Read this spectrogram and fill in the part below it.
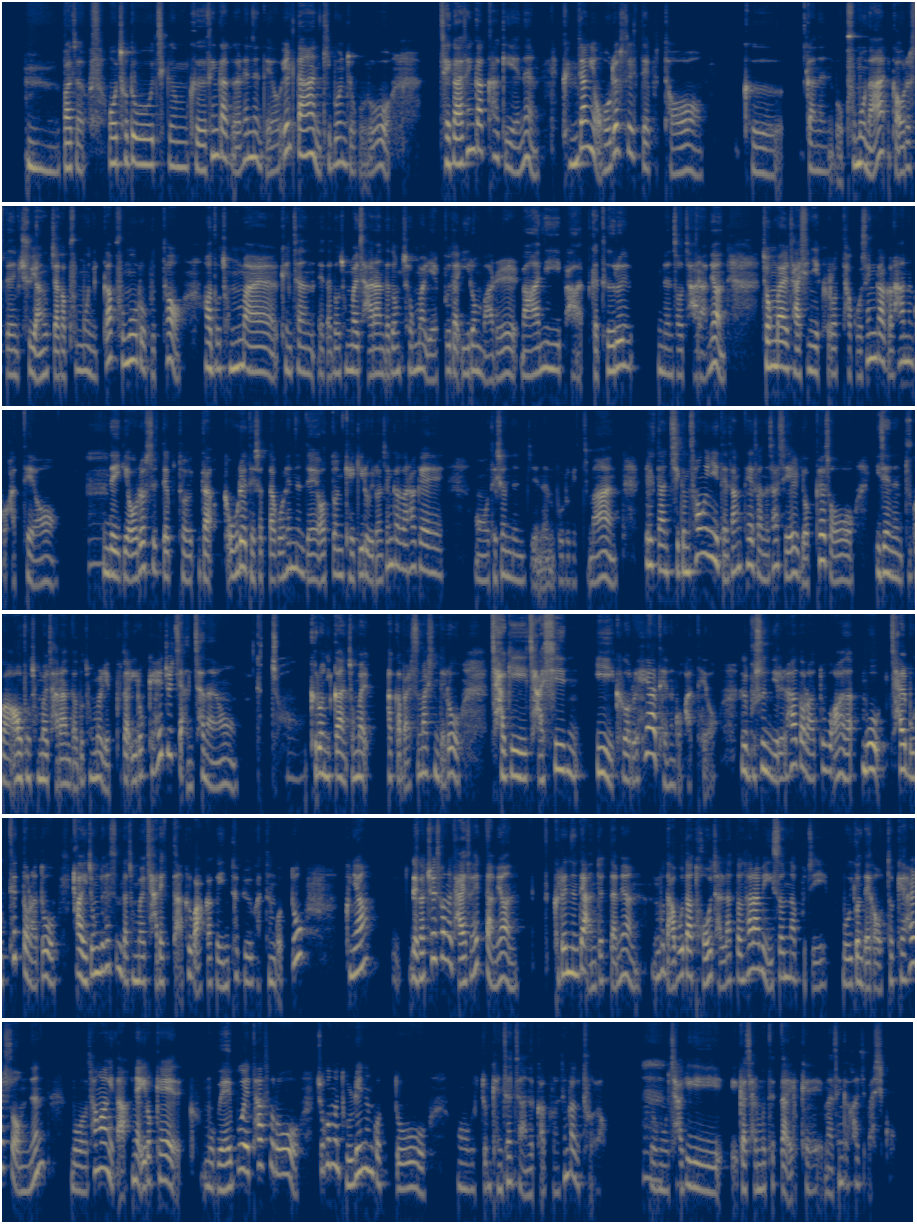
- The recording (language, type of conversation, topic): Korean, advice, 자꾸 스스로를 깎아내리는 생각이 습관처럼 떠오를 때 어떻게 해야 하나요?
- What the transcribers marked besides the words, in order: tapping; other background noise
